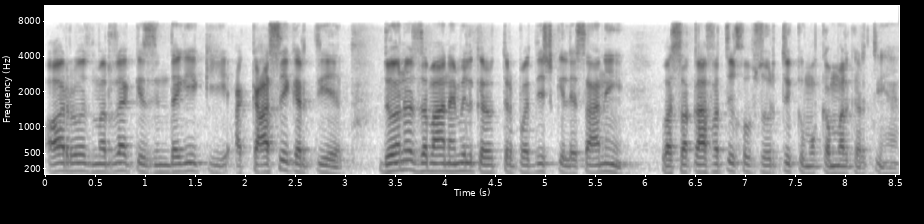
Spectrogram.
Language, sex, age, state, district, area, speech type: Urdu, male, 18-30, Uttar Pradesh, Saharanpur, urban, spontaneous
